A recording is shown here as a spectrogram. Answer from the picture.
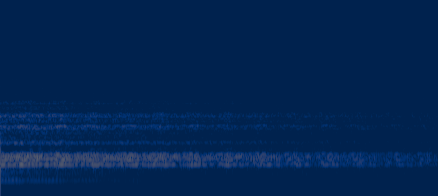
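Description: Near silence: the very faint tail of the song's last chord fades away in the first couple of seconds.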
